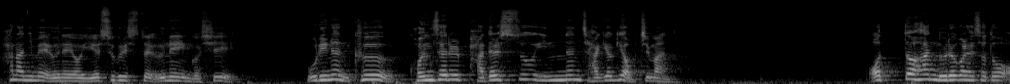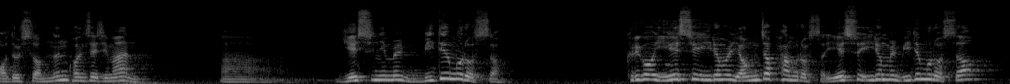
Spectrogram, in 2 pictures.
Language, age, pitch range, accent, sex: Korean, 30-49, 130-210 Hz, native, male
